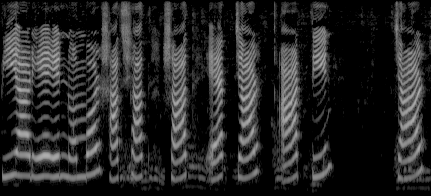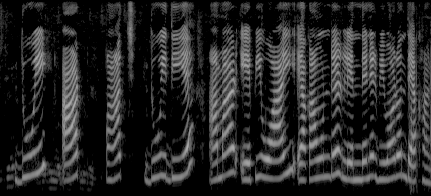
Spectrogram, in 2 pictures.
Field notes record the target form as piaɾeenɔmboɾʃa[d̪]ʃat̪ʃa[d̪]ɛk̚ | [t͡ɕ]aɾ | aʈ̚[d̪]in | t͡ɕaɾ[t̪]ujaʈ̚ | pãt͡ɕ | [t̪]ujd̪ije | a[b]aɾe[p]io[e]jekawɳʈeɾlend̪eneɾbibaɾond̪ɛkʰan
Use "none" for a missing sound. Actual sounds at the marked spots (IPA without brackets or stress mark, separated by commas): t̪, t̪, t͡ɕ, t̪, d̪, d̪, m, p, a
